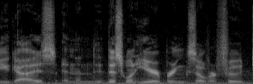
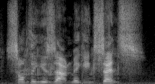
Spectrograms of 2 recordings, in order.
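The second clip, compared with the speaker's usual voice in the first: raised, exasperated insistence; acted exasperation; frustrated; 8 semitones higher, 12 dB louder than usual. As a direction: push it out higher and louder, frustrated. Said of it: "seems to be getting frustrated".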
